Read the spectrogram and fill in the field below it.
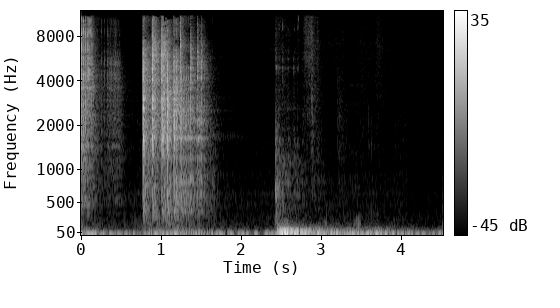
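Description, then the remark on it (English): Dice clatter across a hard surface in a few bright, rattling bursts, the busiest near the start, then a final tumble that settles into faint clicks. They are rolled in a game to decide whether a character's rifle was there at home. No one speaks. “Give me a roll to see if you found if your rifle was there when you got home.”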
